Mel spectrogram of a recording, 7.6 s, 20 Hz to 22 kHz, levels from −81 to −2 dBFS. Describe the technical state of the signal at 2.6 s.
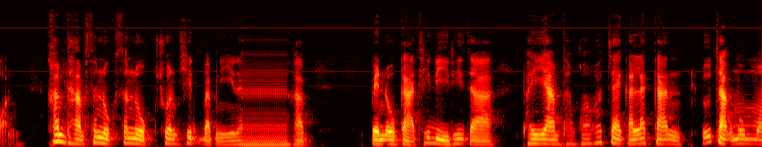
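At 2.6 s the computer or audio driver has stalled in a system hang loop running from 2.45 to 2.88 s. The sound hardware keeps replaying the same ring buffer, a 21.33 ms slice that fits a 1024-sample buffer. That fragment of speech repeats about twenty times at 46.9 Hz, so the loop is heard as a steady low buzz near 47 Hz, with no speech lost once playback resumes.

Underneath, and present throughout the clip, is USB whine. Current drawn by the USB bus in 1 ms frames is leaking into the audio through the power or ground path, producing a fixed-pitch tone built on 1 kHz, with its strongest harmonic at 10 kHz. It sits around 35 dB below the speech and is heard as a thin, constant high whine alongside the buzz.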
